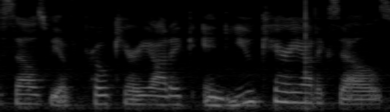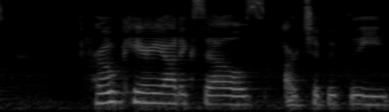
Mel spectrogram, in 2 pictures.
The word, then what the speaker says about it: eukaryotic: Eukaryotes rhymes with do, U rhymes with do.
